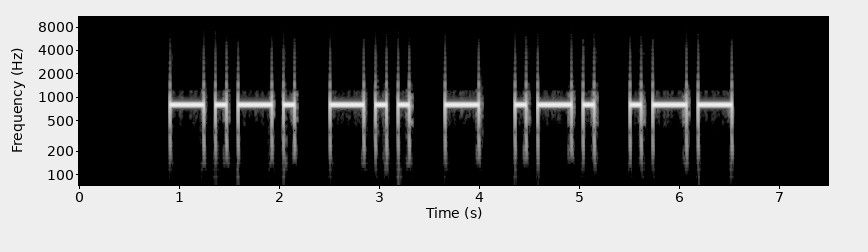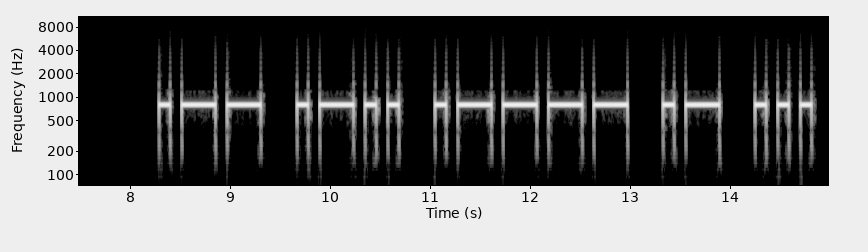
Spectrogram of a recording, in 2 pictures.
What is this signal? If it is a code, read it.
Morse code, heard as a keyed tone, about 10 wpm, 800 Hz. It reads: CDTRW WL1AS
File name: LEZIONI / 6 PKX0 / 6 P 10wpm 2432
